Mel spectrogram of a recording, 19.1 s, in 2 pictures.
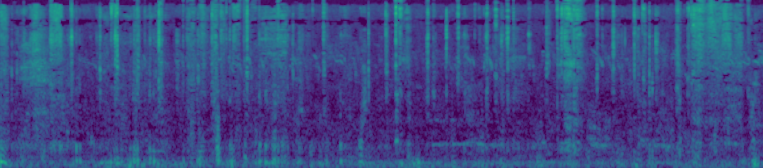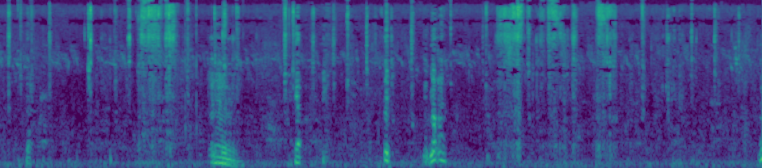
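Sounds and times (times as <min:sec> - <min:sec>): chewing and lip-smacking: 0:00.0 - 0:19.0.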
